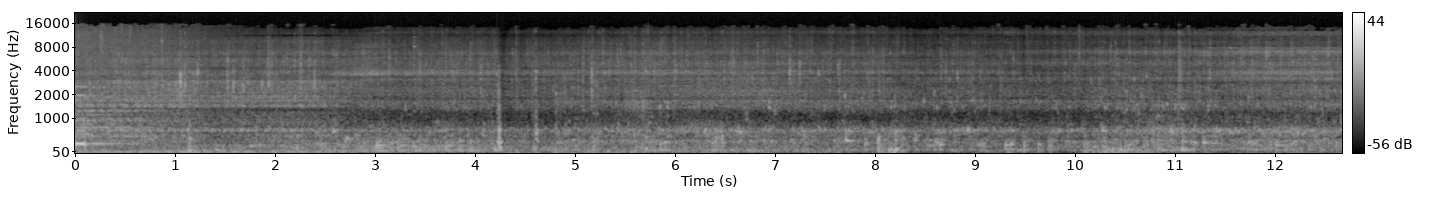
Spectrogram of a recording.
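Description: Underwater sound of a scuba diver's exhaled air bubbles gurgling up from the regulator, over a rough underwater hiss with scattered sharp clicks.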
